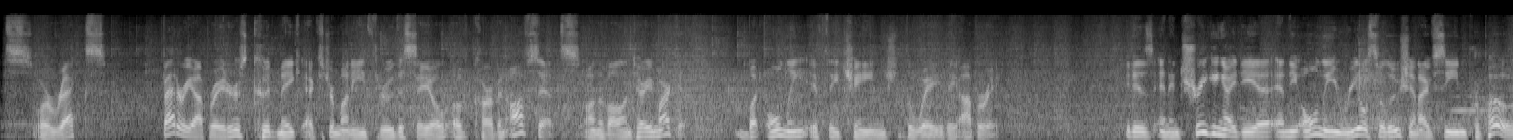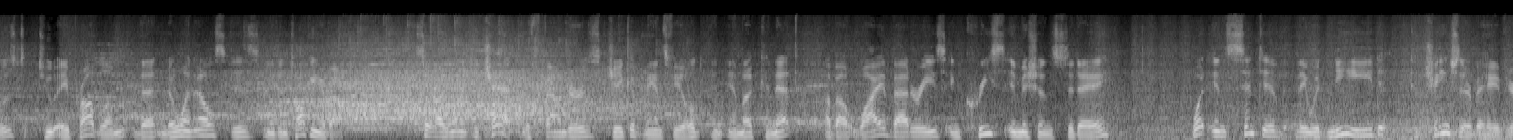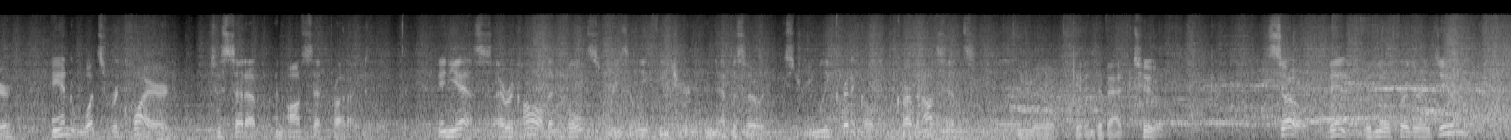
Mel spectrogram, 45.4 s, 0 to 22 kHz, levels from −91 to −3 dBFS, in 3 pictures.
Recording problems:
crowd noise; loud; throughout; 3 dB below the speech

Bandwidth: 13.5 kHz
